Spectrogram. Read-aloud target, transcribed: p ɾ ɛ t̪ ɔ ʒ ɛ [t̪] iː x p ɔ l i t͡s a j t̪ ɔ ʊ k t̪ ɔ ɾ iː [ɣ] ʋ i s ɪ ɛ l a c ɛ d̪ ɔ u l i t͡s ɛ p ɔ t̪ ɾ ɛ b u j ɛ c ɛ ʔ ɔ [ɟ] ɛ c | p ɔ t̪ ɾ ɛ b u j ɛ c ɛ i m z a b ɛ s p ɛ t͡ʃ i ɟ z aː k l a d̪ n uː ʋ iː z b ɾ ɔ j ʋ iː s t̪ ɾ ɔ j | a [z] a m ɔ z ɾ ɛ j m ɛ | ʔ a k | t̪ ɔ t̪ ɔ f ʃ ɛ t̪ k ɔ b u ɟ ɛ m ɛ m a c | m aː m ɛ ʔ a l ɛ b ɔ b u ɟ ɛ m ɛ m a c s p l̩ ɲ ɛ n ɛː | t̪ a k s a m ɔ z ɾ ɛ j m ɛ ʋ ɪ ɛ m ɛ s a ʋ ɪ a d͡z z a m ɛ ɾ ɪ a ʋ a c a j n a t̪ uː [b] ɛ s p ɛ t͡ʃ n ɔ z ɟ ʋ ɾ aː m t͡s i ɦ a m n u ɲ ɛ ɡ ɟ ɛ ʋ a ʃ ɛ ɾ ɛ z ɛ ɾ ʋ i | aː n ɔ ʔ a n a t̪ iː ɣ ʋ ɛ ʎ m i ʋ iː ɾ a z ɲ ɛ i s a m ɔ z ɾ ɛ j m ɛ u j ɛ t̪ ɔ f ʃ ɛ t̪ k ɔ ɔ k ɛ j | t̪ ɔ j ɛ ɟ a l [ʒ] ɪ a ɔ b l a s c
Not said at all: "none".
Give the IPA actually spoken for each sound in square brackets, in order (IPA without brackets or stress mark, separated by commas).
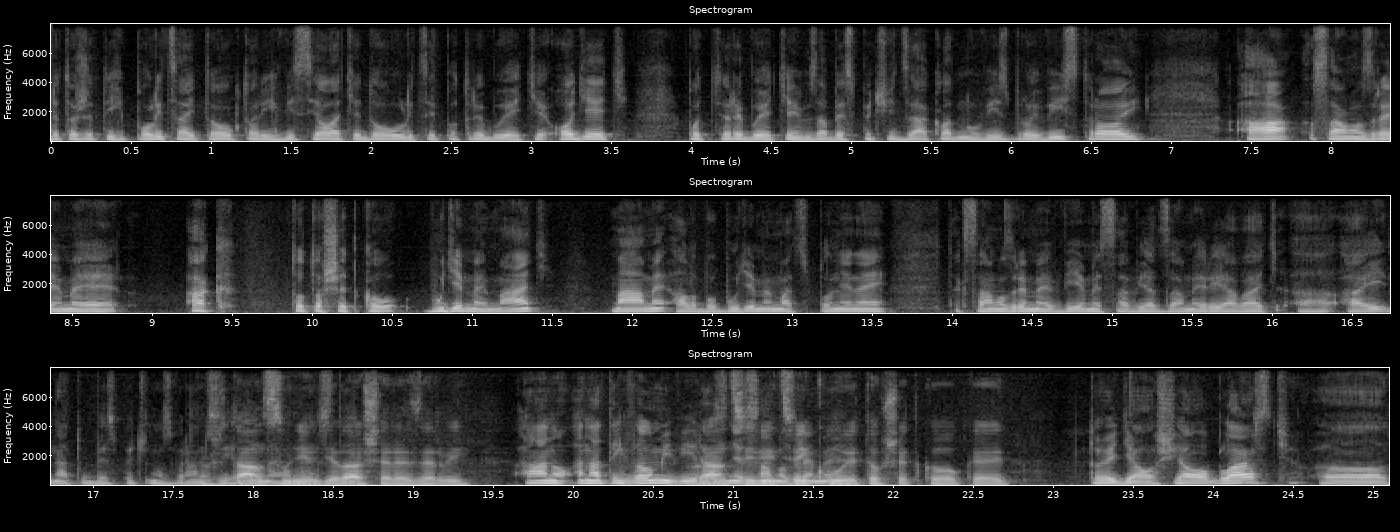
t̪, ɣ, ɟ, s, b, ʃ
